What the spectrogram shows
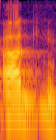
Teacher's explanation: गाफ ज़बान की जड़ और तालु के सख्त हिस्से से अदा होता है।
